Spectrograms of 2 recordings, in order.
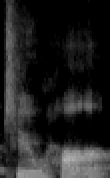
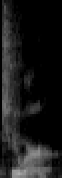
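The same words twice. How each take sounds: First: The H in her is clearly pronounced. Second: The H in her is dropped entirely. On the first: "Instead of to her" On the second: "I would say to her, to her. So I wouldn't say the H there"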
